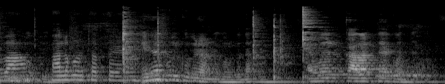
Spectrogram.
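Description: Metal serving spoons clinking and scraping against melamine plates and serving bowls as food is dished out, with several sharp clinks and short squeaky scrapes.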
